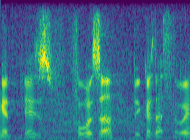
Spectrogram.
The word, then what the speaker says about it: Forza: sure how to pronounce I've heard that you're supposed to say Forza because it's Italian. But every now and then you might hear me say Forza because that's how I'm used to saying it because I'm South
